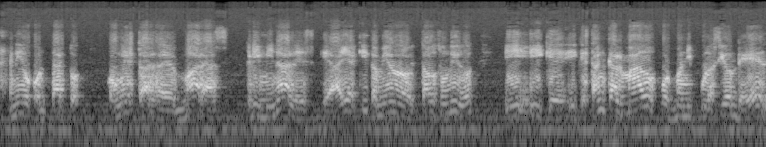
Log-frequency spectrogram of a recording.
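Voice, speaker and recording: Noticeable background noise sits behind a man speaking fairly slowly. His pitch swings very widely. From El Salvador. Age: 70s. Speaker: caller. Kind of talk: political commentary call-in. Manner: halting.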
